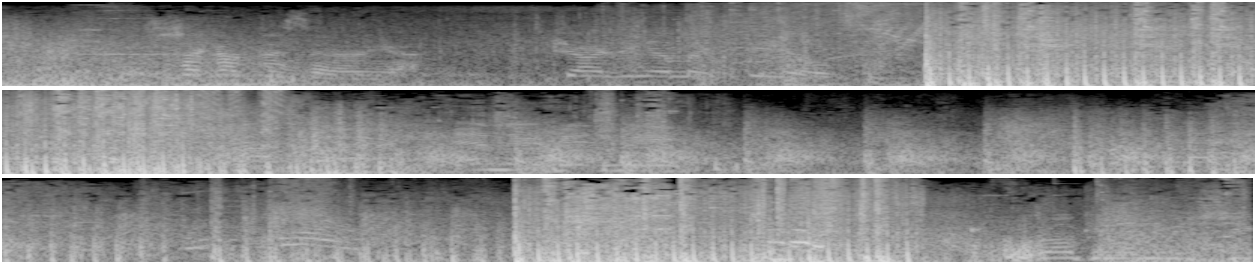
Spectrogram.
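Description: Sustained automatic gunfire striking the player in the Apex Legends battle royale, loud and dense, coming in long bursts with pauses and heavy impacts.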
